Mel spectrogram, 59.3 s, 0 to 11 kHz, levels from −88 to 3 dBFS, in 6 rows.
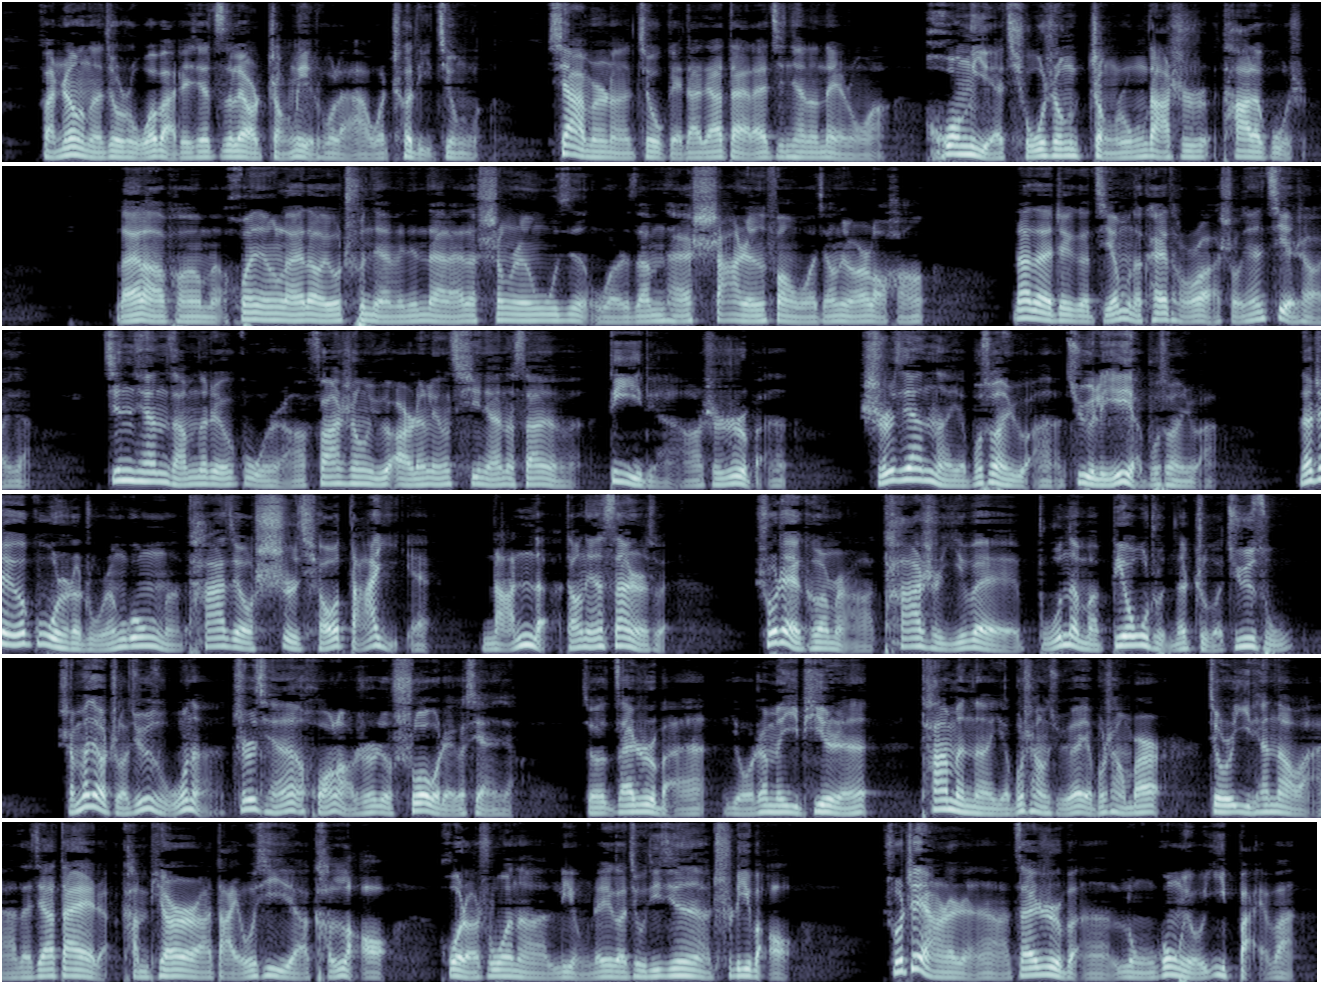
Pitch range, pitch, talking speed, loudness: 105-140 Hz, 120 Hz, 270 characters per minute, -17 LUFS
